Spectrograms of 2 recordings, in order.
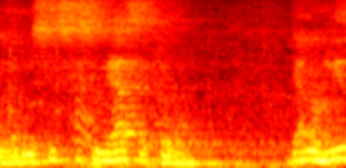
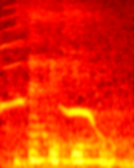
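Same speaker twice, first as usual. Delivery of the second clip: much softer, calm instruction; without shouting; 8 dB quieter than usual. Shown as a demonstration. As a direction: say it quietly and firmly, no yelling. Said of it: "No tiene necesidad". (sin gritar, suave y firme)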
